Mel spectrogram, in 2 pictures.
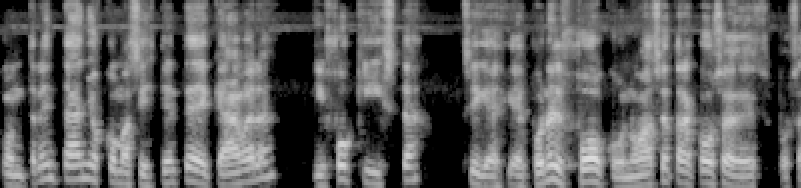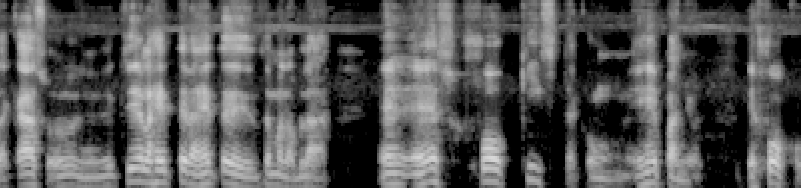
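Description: Heard dry and close with no echo, the voice has a dark, mellow tone, lively intonation and a moderate pace. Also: man. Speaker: podcast host and radio host. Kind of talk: news reading; casual chat. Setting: live stream from home. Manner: animated.

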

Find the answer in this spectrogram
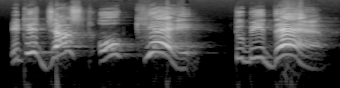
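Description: A man with a non-native accent speaks in a bright, sharp tone, his pitch moving in very wide swings. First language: not English. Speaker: lay preacher. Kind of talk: sermon. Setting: church.

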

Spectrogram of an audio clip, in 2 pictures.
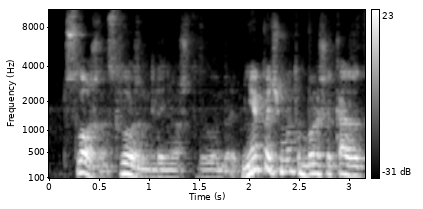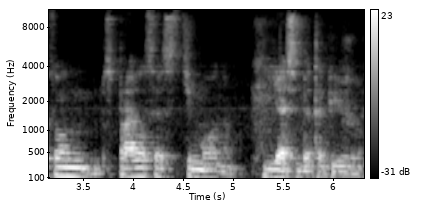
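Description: Against noticeable background noise and audible room echo, a man talks fairly quickly at medium pitch, his pitch swinging very widely. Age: adult. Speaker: podcast host. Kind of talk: casual chat. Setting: studio.

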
